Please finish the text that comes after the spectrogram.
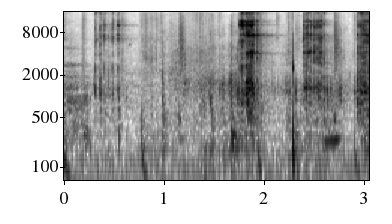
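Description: An 8mm socket on a ratchet works loose the small belly pan bolts under a BMW 335i, making quick pawl clicks with scattered metallic ticks and handling noise up close.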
